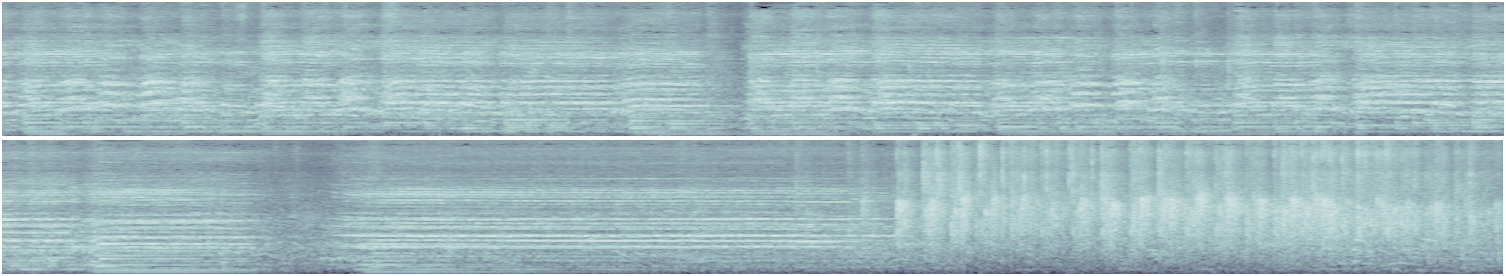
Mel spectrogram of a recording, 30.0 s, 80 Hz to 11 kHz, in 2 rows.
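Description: A choir singing, ending on long held chords about 24 seconds in, followed by a few seconds of clapping.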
